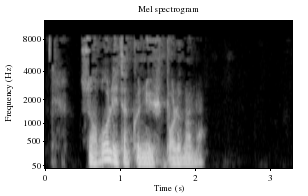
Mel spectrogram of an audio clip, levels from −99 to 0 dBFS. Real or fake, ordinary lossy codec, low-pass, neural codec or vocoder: real; MP3, 32 kbps; 10.8 kHz; none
